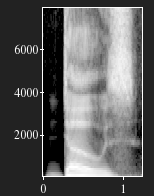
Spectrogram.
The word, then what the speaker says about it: doze: nine dad number ten doze okay for number 10 we hear do o and then z sounds doze again here you do not pronounce the e the e is silent the e is silent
